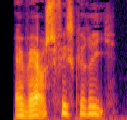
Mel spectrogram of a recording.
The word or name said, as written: erhvervsfiskeri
